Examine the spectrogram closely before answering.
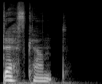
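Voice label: "descant", English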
